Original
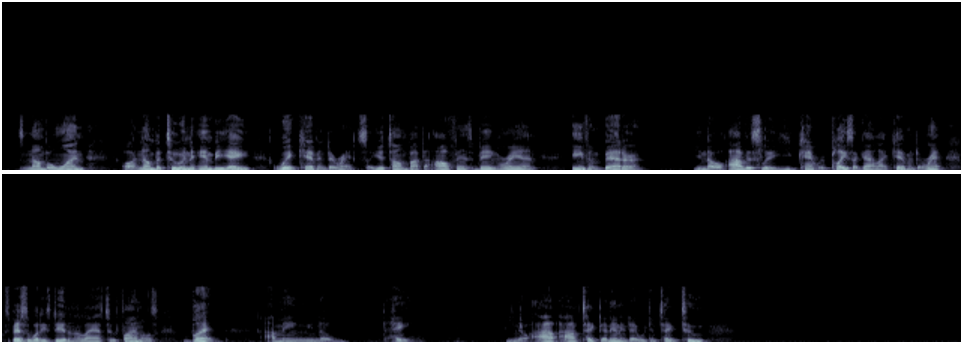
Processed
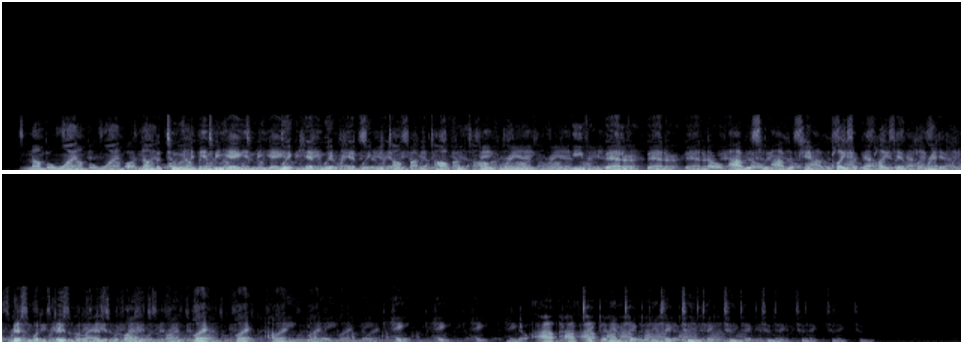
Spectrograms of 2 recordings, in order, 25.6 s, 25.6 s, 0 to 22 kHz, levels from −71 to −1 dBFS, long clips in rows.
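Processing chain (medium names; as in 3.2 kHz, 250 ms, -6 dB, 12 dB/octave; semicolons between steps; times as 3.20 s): treble shelf 4.7 kHz -6.5 dB; bouncing-ball echo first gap 560 ms, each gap 0.9×, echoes 5; trim +2 dB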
